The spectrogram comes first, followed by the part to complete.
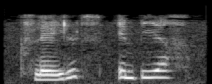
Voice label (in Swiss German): "gflejels", Alsace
